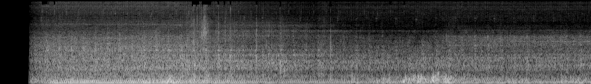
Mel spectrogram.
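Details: Engine idling, uneven low knocking about three a second over a steady rumble, worse cold and quieter warm; suspected piston slap, unconfirmed; engine later failed under heavy load.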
